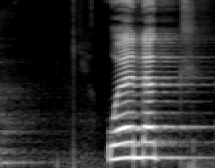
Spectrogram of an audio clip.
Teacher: yaitu sifat hams dari segi keluar tidaknya angin yaitu keluar angin ketika kafnya sukun maka anginnya keluarnya belakangan setelah keluar suara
